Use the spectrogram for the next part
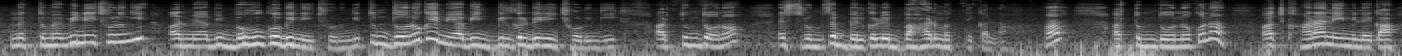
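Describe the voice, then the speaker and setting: A woman voicing a stern older mother-in-law in a story, hectoring and repeating herself with sharp questioning tags. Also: lowish voice, slight background noise, natural voice.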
